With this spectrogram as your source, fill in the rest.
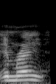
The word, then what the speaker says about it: Imre: Imre, is that pronounced right? Imre? Yeah, that's right.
